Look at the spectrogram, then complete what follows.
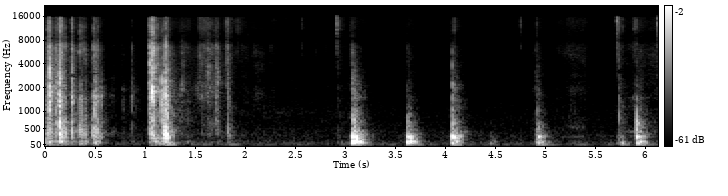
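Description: A deck of cards being shuffled by hand: a quick flurry of card clicks at the start and again about a second in, then single soft taps about every half second.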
